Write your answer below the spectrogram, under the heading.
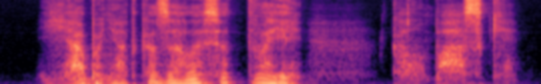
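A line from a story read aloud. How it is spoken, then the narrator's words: Breathy whisper. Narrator (Russian): с придыханием прошептала блондинка в ухо Винсенту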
